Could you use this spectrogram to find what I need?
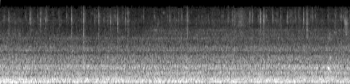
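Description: Train wheels click and rattle over the rails.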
